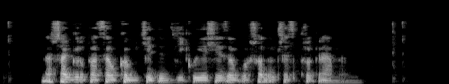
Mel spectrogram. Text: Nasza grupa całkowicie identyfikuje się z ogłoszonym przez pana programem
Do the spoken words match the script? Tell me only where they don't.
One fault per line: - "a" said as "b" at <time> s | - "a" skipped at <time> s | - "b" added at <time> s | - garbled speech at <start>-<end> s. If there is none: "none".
- "pana" skipped at 3.0 s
